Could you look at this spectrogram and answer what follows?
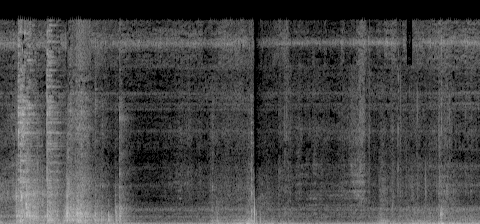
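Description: Corned beef ingredients are mixed in a pot, with clattering, scraping knocks of a utensil against the pot, louder at first and then quieter and intermittent.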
